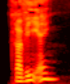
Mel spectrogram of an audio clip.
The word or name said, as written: gravering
